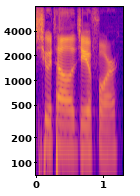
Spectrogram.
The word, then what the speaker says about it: Chiwetel Ejiofor: It is Chiwetel Ejiofor.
